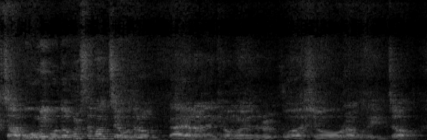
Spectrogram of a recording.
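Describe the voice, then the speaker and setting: A man teaches a math class, joking with and teasing his students while he explains. His voice is a little high and dark-toned, his pace quick, and the lecture is recorded from a distance in an echoey, noisy room.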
